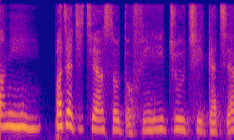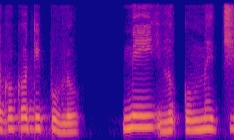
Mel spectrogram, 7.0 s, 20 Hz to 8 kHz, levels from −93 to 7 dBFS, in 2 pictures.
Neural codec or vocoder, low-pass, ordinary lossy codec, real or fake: codec, 16 kHz in and 24 kHz out, 0.4 kbps, LongCat-Audio-Codec, two codebook decoder; 7.2 kHz; none; fake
